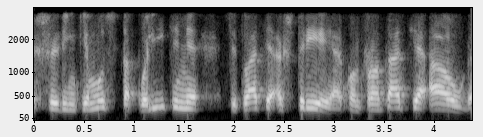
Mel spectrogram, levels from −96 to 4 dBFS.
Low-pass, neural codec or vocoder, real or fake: 3.6 kHz; none; real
